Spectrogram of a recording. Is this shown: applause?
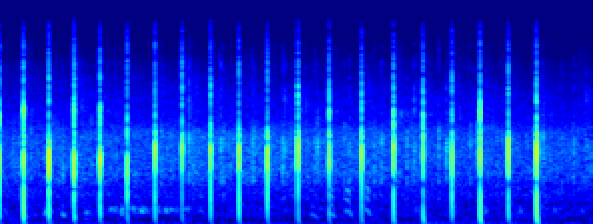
yes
